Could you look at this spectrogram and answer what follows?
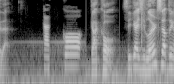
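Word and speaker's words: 学校: Gakkou.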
